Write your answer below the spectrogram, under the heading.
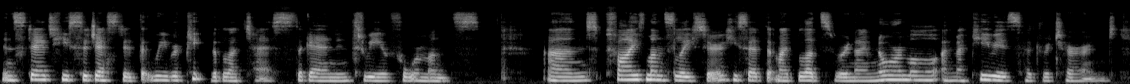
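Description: In a Scottish accent, a woman speaks at a fairly slow pace and a medium pitch. Her intonation stays fairly even. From Scotland. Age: 40s. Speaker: patient sharing her story. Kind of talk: personal testimony. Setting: studio.

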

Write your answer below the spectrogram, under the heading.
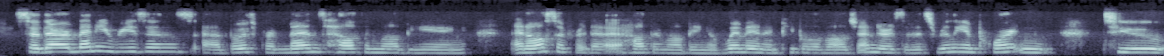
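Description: A normal speaking voice, fairly quick in pace, with ordinary pitch variation. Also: woman. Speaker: public health researcher.

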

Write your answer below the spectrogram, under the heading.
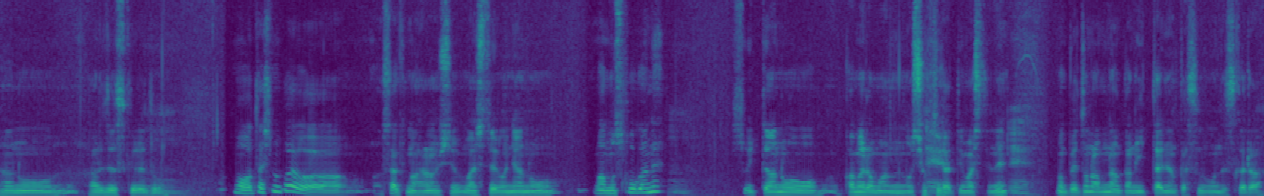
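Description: Very fast, a man talks in a dark, mellow tone. His pitch is medium and his intonation lively. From Japan, Yonago, Tottori (San'in region). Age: 80s+. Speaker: war-era witness, retiree running a used bookshop. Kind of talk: interview, personal recollection. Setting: at interviewee's location in Ebina.

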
